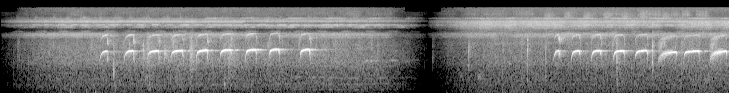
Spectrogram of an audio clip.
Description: Galbula chalcothorax, calls; S. America; Eastern Lowlands

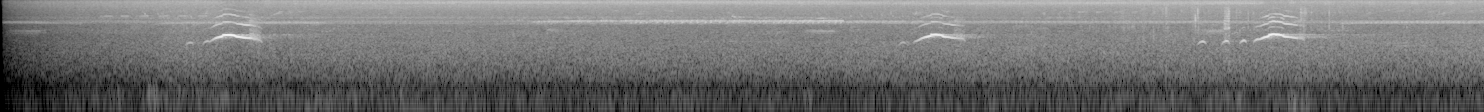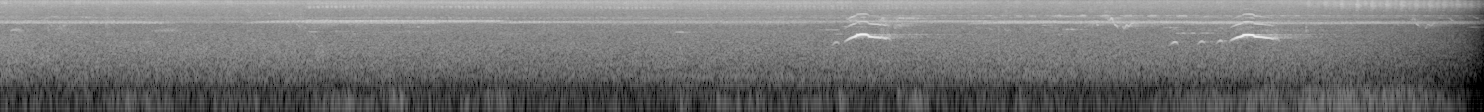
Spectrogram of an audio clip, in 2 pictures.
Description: Spizaetus tyrannus, flight calls; S. America; Eastern Lowlands

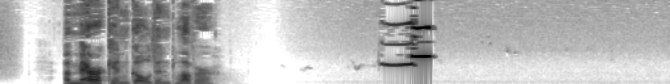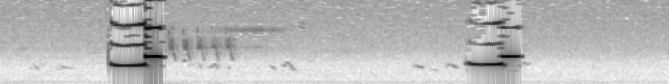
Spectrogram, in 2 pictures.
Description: American Golden Plover; North America; Stokes

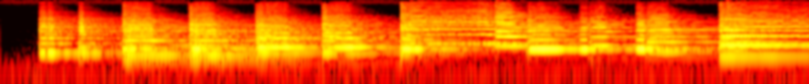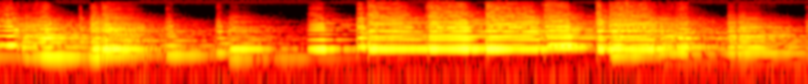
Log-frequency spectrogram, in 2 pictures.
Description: La Marseillaise arr. for violin solo; Rouget de Lisle

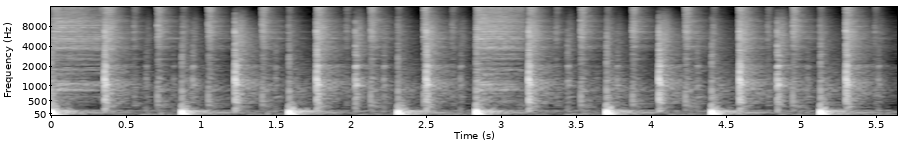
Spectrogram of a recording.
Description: jungle 170

